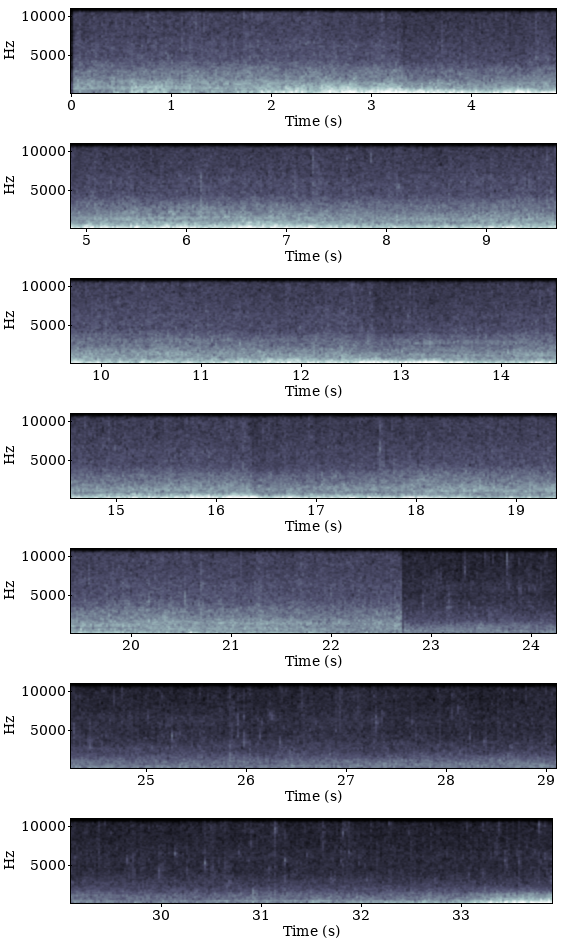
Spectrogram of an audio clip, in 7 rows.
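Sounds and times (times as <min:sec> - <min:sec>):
heavy rain: 0:00.0 - 0:33.9
thunder rumbling: 0:01.8 - 0:22.0, 0:32.4 - 0:33.9.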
